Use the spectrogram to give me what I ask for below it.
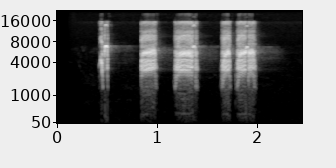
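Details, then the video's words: Partridge (teetar) from Sindh, a kept bird whose calling speed is being tested: five harsh, hissy notes within about 1.7 seconds, the first short, the middle two longer, the last two closely paired, with silence around. "Teetar ki Speed Check karo"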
